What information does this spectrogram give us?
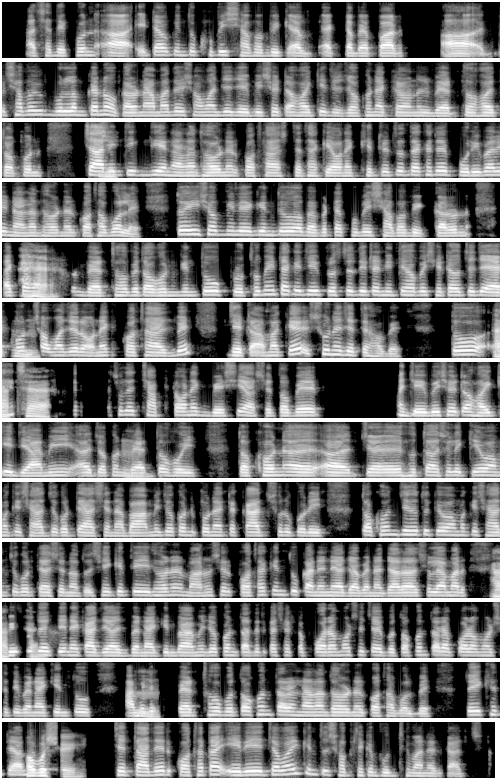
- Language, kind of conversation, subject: Bengali, podcast, তুমি কীভাবে ব্যর্থতা থেকে ফিরে আসো?
- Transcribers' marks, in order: none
